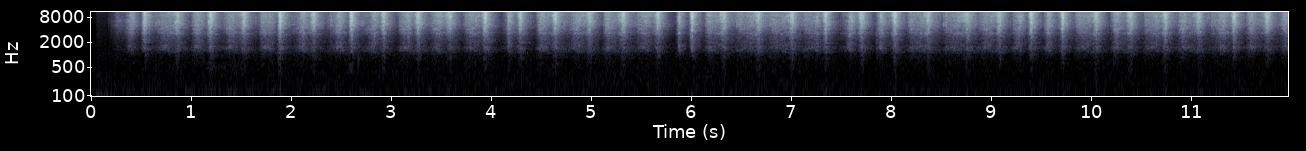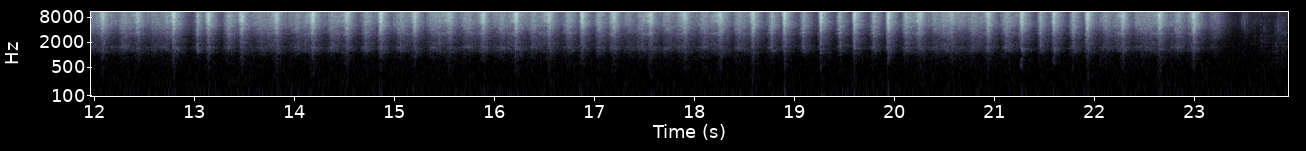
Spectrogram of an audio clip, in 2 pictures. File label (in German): rassel, schamanische rasseln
